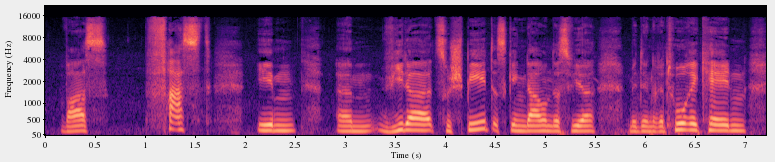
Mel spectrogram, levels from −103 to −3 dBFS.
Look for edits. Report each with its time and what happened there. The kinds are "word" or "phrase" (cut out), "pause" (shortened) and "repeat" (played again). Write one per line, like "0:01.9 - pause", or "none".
none

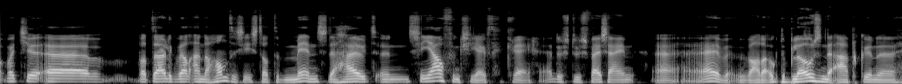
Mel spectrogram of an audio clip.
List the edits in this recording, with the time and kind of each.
0:01.3 - pause
0:06.4 - pause

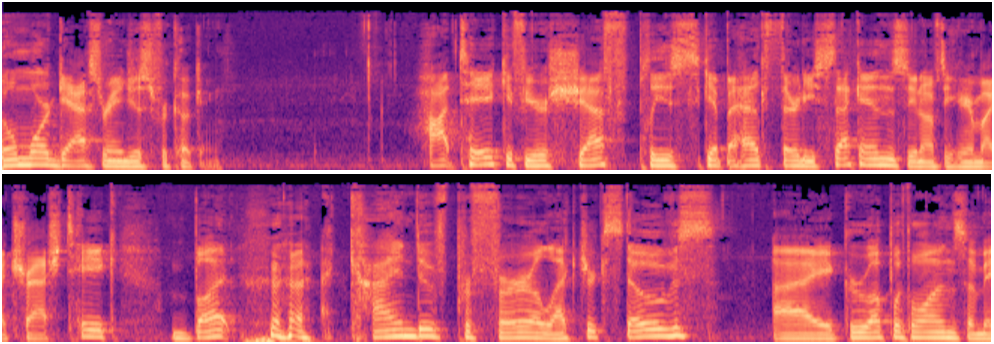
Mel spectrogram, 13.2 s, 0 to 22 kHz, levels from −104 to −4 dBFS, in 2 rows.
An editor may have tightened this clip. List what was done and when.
0:05.0 - word
0:08.8 - pause
0:11.6 - pause

